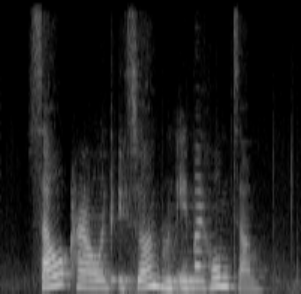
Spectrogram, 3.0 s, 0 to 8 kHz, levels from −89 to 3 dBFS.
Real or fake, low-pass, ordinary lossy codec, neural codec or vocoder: fake; none; none; codec, 16 kHz, 0.5 kbps, X-Codec, HuBERT features, trained on general audio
